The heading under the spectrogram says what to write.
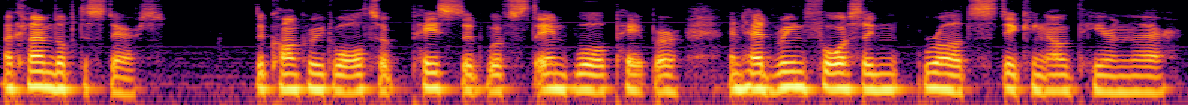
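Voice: medium pitch, little pitch movement, a little slow, darkish tone. A young adult native German speaker reading a novel aloud as amateur audiobook narration, sometimes breaking into gushing fan asides. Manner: giggly, gushing fangirl asides between read passages. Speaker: audiobook reader.

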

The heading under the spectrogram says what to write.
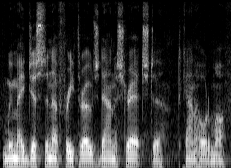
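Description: A middle-aged man, a head coach, answering press questions after a game at a table mic, halting with many fillers and dry, matter-of-fact humor. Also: on the low side, flat delivery, slight background noise. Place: press room in front of a sponsor backdrop. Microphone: table microphone.

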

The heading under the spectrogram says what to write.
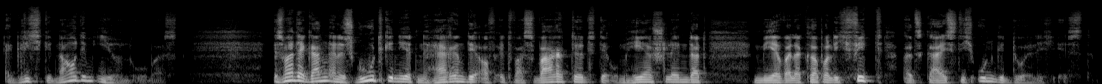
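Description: A man voicing a gentle, thoughtful priest detective, explaining a crime in a deliberate, rhetorical storybook monologue. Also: lowish voice, sing-song, husky. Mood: intrigued, musing.

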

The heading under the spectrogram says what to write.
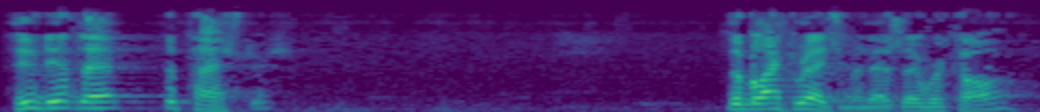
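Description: Husky preacher in a reverberant church. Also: male voice, animated, a little slow. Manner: emphatic, oratorical, rising to loud bursts and dropping low. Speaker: pastor preaching. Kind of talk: fiery sermon. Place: large church sanctuary, at the pulpit platform. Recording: muffled recording in a reverberant church hall.

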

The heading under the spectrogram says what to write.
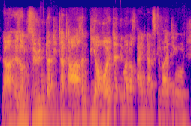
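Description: Bright-voiced man explaining haltingly. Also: on the high side. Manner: halting, searching for words, often checks with "ja". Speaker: podcast guest. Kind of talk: conversational explaining of history and politics.

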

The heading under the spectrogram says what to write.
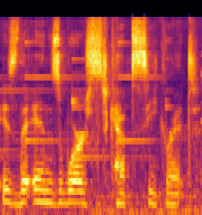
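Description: A woman voicing an outwardly kindly but sly male baker in a storybook tale, talking smoothly and persuasively. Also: on the low side, level tone, a little slow, over music, lightly acted. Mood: sly, dismissive. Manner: smooth, dismissive, ominous.

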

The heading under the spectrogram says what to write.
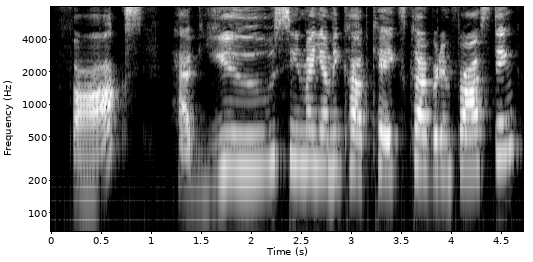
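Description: A woman's voice: high voice, slow, fairly bright tone, pitched above the performer's own voice. A woman voicing a grumpy, curt male bear who refuses to share, in a children's storybook read-aloud. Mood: urgent, questioning.

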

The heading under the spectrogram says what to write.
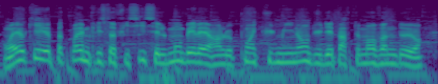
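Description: Fast-talking man making radio contacts. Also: a little high, a bit bright. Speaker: amateur radio operator running contacts from a hilltop. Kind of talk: casual radio contact exchange with operator jargon. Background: music.

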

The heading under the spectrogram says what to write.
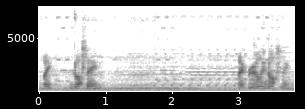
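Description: A woman's voice: lowish voice, completely flat delivery, slow. A woman chatting casually and bluntly as co-host of a gaming session, swearing now and then. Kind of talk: casual chat during a video game session. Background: video game music.

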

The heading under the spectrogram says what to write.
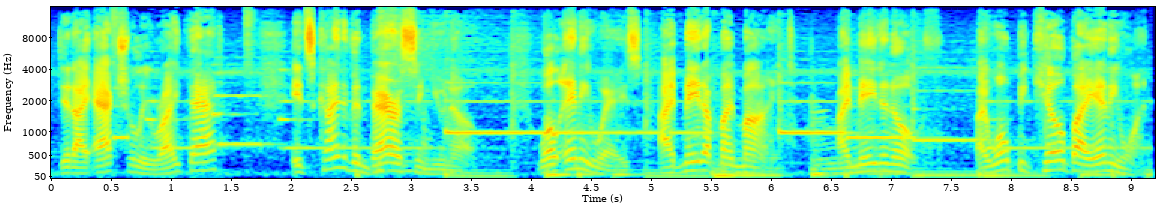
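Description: A man's voice: a little high, close to an everyday voice. A man voicing a cocky, bemused punk assassin hero in a video game, with a wry, casual delivery. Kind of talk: video game cutscene acting. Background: music.

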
